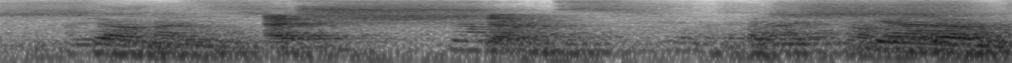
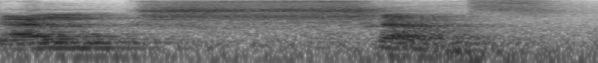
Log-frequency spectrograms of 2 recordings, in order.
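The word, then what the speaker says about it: الشمس: It is ash-shams. Why we didn't say al-shams? Because it is difficult.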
